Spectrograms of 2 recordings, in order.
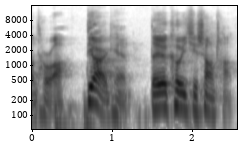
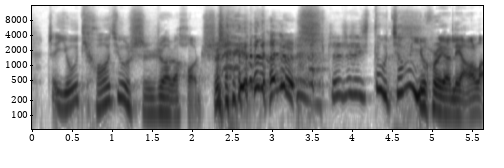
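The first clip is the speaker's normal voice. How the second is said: sarcastic, needling Shandong dialect, swooping high; 8 semitones higher than usual. Retelling how Dad went door to door, speaker mimics dad's sarcastic Shandong dialect. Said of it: "用山东话挨个屋门口，那阴阳怪气的说".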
